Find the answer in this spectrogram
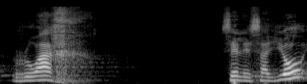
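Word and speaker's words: רוּחַ: Roach así como suena se pronuncia la ch en hebreo como J raj se le só y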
